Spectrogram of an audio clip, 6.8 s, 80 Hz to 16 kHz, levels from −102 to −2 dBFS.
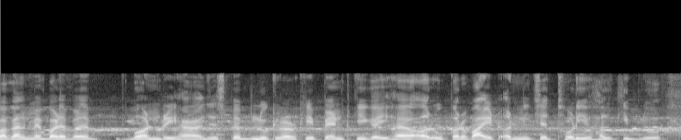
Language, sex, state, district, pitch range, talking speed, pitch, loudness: Hindi, male, Jharkhand, Garhwa, 130-145 Hz, 210 wpm, 135 Hz, -17 LUFS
